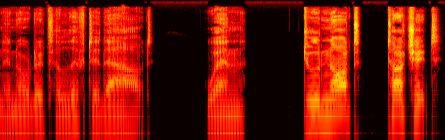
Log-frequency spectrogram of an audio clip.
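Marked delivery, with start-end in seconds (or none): 2.3-3.3 sharp high warning cry. A narrator's reading. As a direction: shout it as a sudden warning. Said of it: "cried the doctor".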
